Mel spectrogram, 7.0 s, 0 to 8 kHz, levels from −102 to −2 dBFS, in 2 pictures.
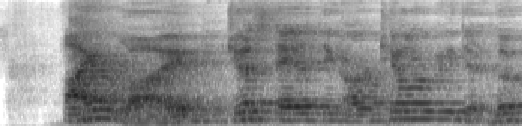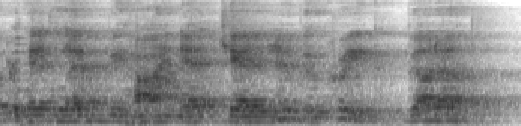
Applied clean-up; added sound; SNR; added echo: neural separator model SepFormer DNS4.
